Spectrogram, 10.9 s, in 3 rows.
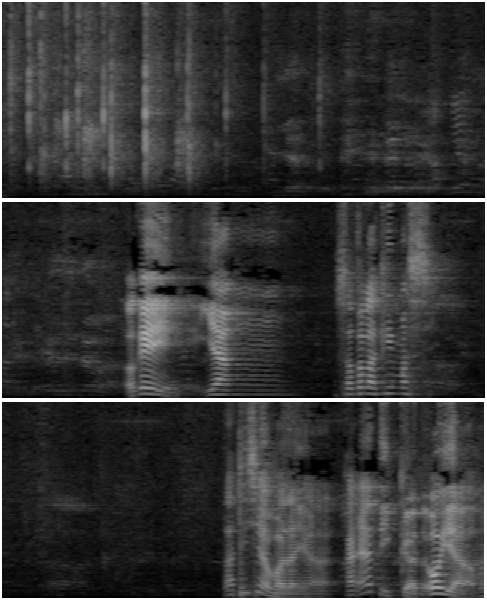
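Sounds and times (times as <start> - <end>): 
audience applause: 0.0 - 1.8
laughter: 2.2 - 3.8
speech: 4.6 - 5.5, 6.1 - 7.0, 8.9 - 10.8.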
